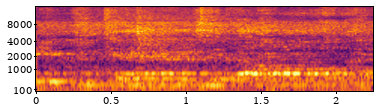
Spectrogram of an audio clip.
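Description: Women's voices singing a gospel song together into microphones.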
